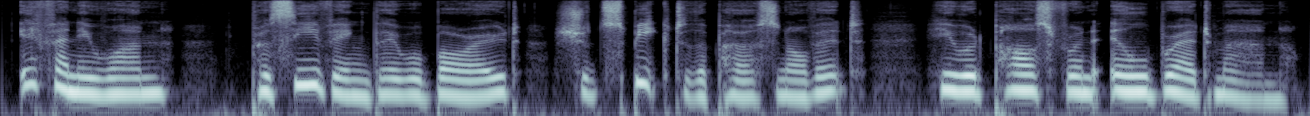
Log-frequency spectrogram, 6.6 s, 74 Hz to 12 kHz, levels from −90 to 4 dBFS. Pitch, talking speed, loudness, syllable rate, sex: 200 Hz, 200 wpm, -18 LUFS, 5.4 syllables/s, female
